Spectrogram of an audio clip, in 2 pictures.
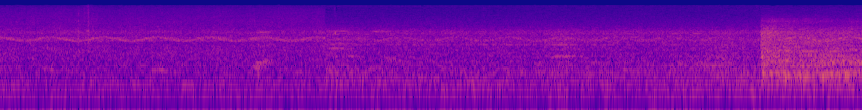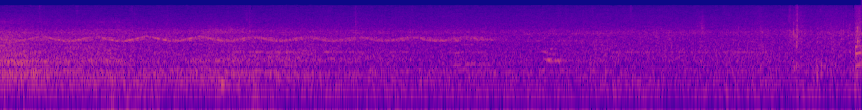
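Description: Steady rushing water noise from a poolside rock waterfall, stepping louder about six seconds in. Through much of it a high tone wavers evenly up and down.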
